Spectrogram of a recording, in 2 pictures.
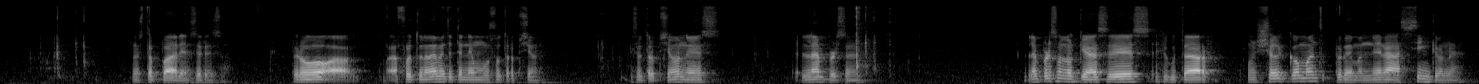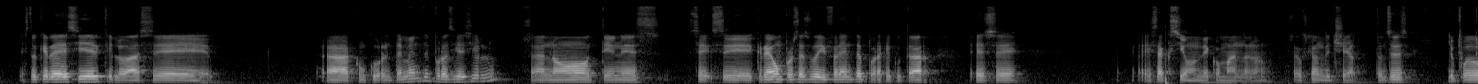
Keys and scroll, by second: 0.4 ctrl+x, 0.8 1, 6.3 Down, 6.4 Down, 6.5 Down, 8.7 shift+7.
